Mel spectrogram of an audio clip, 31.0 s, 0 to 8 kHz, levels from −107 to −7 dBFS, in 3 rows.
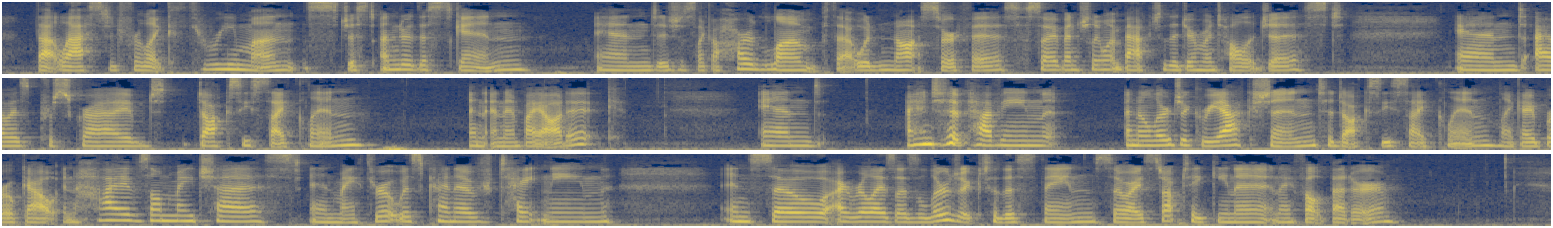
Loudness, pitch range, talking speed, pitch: -25 LUFS, 165-195 Hz, 155 wpm, 175 Hz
